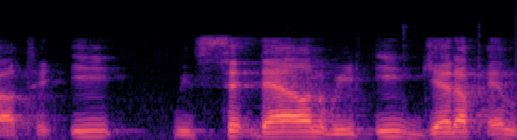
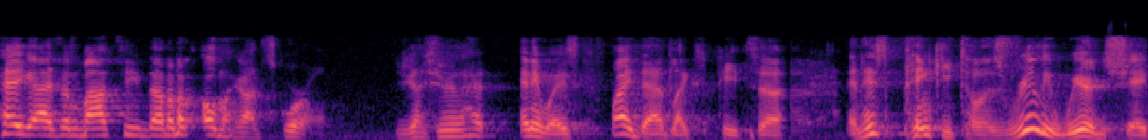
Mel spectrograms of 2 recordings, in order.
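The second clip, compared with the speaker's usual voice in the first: fast, hyper, jumpy, scatterbrained rambling chatter; 4 semitones higher than usual. Retelling a friend's viral video to a listener, imitating Boxy talking fast. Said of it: "talking all fast".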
